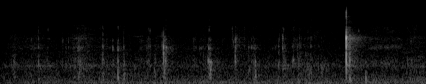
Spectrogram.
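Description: A man chewing a mouthful of smoked pork: faint, scattered wet mouth clicks, with one sharper click about three and a half seconds in.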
